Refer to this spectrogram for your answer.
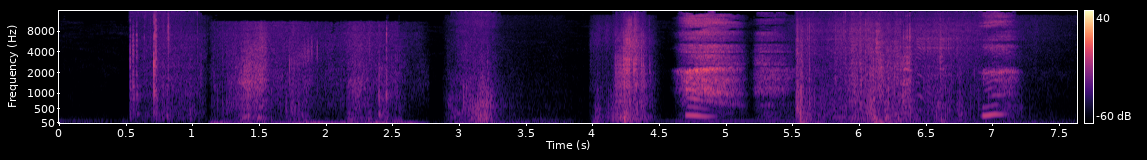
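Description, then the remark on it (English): A bed creaks and rustles as someone shifts on it, a series of uneven bursts with a few higher, squeaky groans of the frame, moderately loud with brief pauses between movements. “Hey, this bed is pretty creaky.”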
